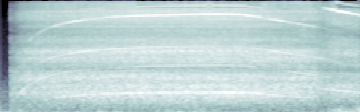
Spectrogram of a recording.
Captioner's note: drill buzzing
